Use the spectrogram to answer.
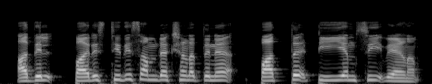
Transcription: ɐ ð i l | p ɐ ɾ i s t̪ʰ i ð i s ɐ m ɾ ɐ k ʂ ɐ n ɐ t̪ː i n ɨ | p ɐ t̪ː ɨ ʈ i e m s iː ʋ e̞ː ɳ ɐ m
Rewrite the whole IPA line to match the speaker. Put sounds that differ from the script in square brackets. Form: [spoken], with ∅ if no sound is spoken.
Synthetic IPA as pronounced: ɐ ð i l | p ɐ ɾ i s t̪ʰ i ð i s ɐ m ɾ ɐ k ʂ ɐ [ɳ] ɐ t̪ː i n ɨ | p ɐ t̪ː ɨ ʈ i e m s [i] ʋ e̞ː ɳ ɐ m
